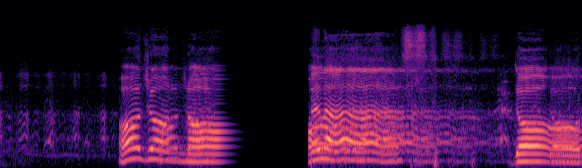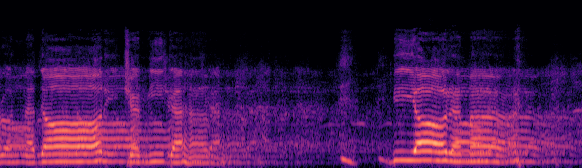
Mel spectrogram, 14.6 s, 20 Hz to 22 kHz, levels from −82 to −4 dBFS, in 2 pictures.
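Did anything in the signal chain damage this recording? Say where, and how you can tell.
Yes. At 2.69 s the sound stops arriving and the receiver stretches the last of it into a fading buzz or hiss, then holds about 760 ms of silence before audio resumes at 3.91 s. About a second of material never comes back, which points to a long network dropout as the likely cause, with concealment covering the hole.

After that, the jitter buffer runs a speed-up twice: 4.09 to 4.68 s at 107% speed, trimming around 50 ms, and 7.29 to 8.24 s at 106%, trimming around 70 ms. Short pitch-period slices are cut repeatedly, so the audio sounds hurried while its pitch stays put.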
